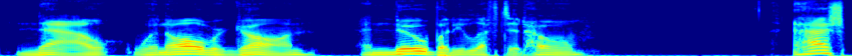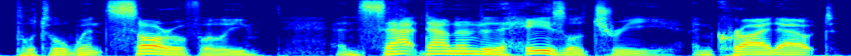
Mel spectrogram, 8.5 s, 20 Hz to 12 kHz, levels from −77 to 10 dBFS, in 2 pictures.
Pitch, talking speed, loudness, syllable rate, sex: 125 Hz, 160 wpm, -19 LUFS, 4.9 syllables/s, male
